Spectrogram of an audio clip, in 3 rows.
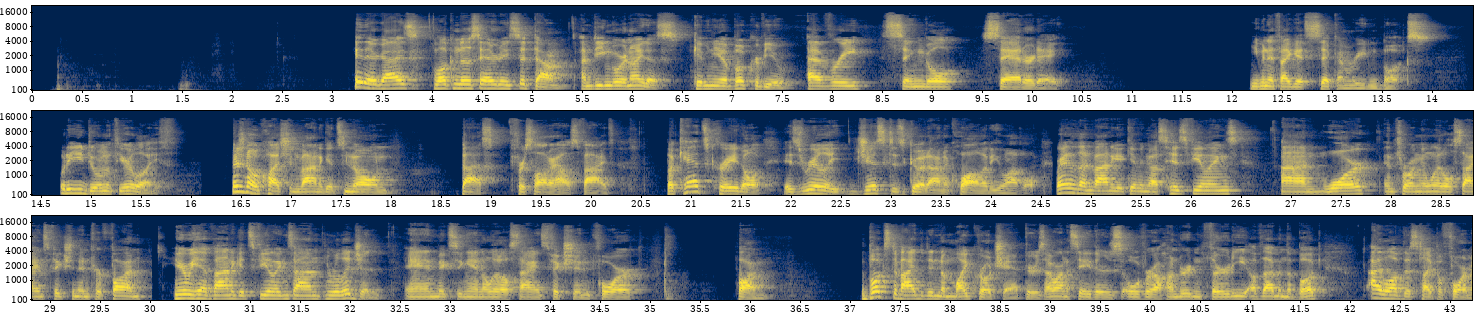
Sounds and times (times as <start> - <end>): Speech: 3.2 - 10.4, 12.2 - 35.0, 35.9 - 36.3, 37.2 - 43.2.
